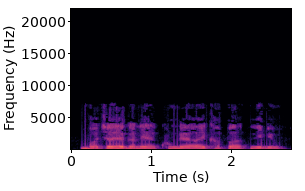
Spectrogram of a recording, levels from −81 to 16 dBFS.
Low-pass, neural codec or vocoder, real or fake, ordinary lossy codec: 7.2 kHz; none; real; MP3, 32 kbps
